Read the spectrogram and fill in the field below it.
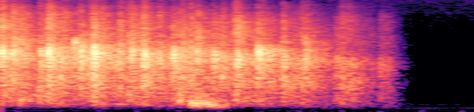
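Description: An audience applauds with a dense, steady wash of many hands clapping at once, holding fairly loud for a couple of seconds before thinning out and stopping.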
